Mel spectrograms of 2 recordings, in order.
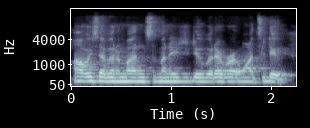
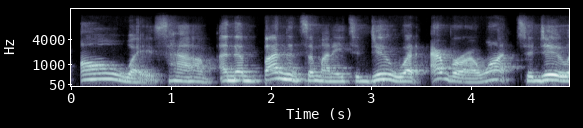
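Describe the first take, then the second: First: It is said flatly, without any emotion. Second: It is said warmly, with strong felt emotion. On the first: The speaker does not believe or feel it. The speaker calls it wrong. "with no conviction, with no emotion" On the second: The speaker truly believes and feels it. The speaker calls it right. "with emotion and you feel it"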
